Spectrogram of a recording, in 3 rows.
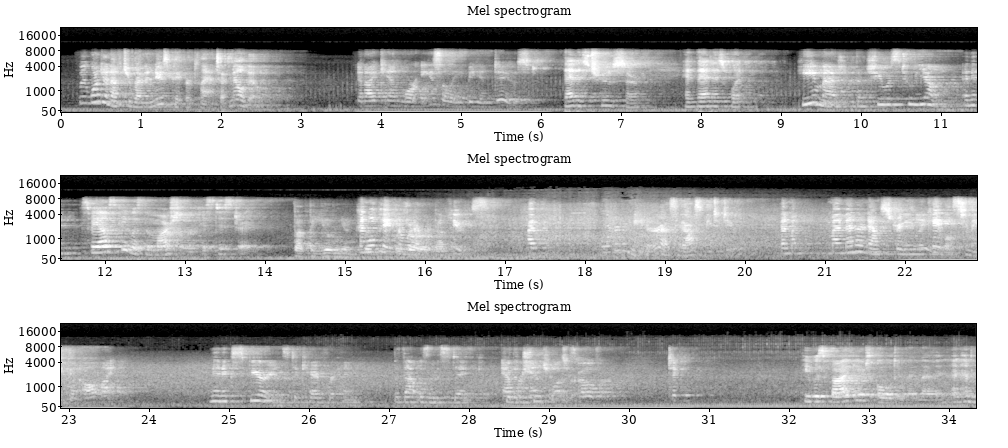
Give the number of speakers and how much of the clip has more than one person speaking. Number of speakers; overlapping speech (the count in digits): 6, about 10%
